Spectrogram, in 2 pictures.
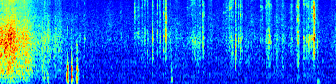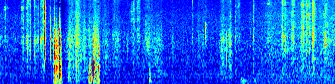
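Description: Pinking shears snipping through petticoat seam allowances, with fabric being handled: faint scattered clicks and snips, a rustle at the start, and two sharper clicks about six seconds in.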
